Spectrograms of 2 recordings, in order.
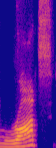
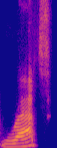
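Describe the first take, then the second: First: The vowel sounds like the one in 'cot'. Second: The vowel sounds like the one in 'cat'. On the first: The speaker calls it right. "I believe you pronounce his name Rotz" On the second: The speaker calls it wrong. "not Rats"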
